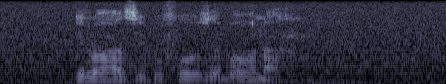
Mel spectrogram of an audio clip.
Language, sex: South Ndebele, male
